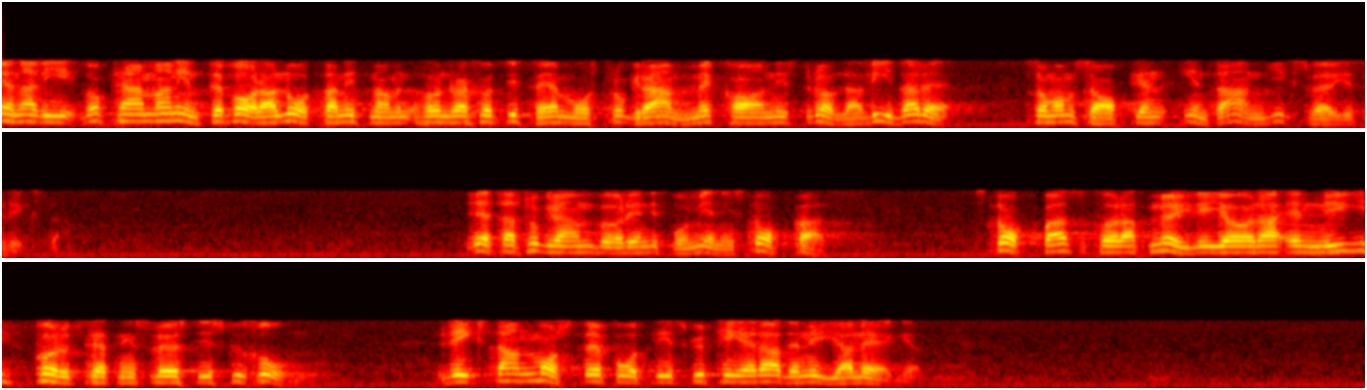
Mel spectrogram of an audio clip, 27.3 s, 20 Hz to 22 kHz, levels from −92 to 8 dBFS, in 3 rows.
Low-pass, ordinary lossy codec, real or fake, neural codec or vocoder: 7.2 kHz; AAC, 16 kbps; fake; codec, 16 kHz in and 24 kHz out, 1 kbps, XY-Tokenizer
